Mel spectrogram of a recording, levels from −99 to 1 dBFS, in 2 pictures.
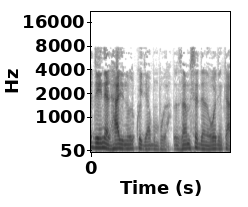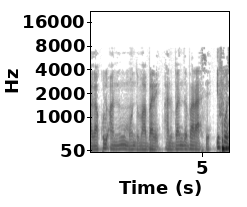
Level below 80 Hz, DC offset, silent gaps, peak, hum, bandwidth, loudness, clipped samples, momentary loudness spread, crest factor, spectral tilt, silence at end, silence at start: -46 dBFS; under 0.1%; none; -6 dBFS; none; 8 kHz; -28 LUFS; under 0.1%; 15 LU; 20 dB; -5.5 dB/octave; 0 s; 0 s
